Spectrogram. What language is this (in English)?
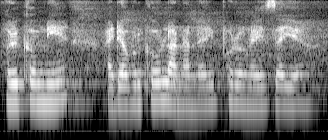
Bodo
